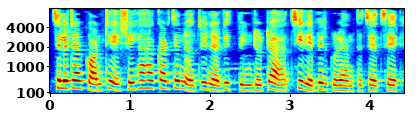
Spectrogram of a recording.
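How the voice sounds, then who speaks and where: A woman narrating a romantic audio story in an emotive, steady way. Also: medium pitch, a little fast.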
